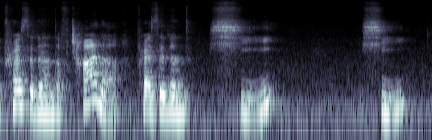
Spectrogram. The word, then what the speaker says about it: Xi: Xi. Remember, shh and smile.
